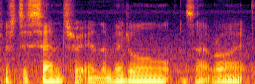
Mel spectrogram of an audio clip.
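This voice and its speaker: This video creator talks through a CAD design demo in a mid-range voice with vocal fry, at a normal speed. Unscripted, he mutters to himself and second-guesses his choices aloud. Keyboard clicks and a constant background hum are audible.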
